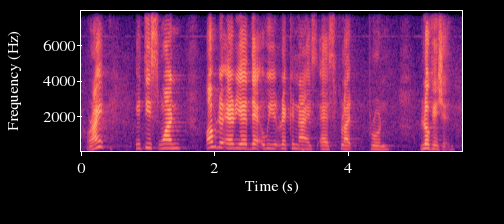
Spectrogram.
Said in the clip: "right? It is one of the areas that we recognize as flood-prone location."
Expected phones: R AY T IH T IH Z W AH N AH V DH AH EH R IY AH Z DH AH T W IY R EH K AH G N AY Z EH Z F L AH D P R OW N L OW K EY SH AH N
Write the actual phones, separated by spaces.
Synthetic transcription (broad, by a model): R AY T IH T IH S W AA N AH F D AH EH R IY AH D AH T W IY R EH K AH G N AY S EH S F L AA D P R OW N L OW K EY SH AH N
